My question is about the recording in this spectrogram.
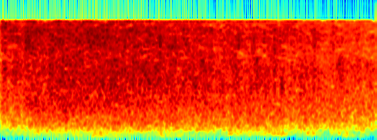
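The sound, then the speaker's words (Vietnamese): An audience claps in a dense, steady roar of many hands, keeping an even level for a few seconds with no voices over it. “Các vị cho tràng pháo tay.”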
